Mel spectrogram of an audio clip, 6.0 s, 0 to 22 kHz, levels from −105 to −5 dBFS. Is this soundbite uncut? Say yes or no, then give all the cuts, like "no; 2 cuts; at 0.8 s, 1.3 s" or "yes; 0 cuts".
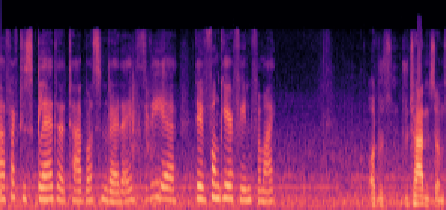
yes; 0 cuts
